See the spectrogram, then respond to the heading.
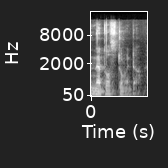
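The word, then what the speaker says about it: Gnathostomata: इसमें जी साइलेंट है इसलिए इसको कहते हैं नेथोस्टोमेटा।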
